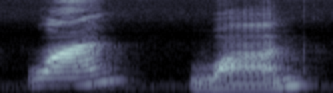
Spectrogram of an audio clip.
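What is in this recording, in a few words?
"wan2", Mandarin Chinese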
